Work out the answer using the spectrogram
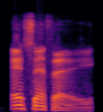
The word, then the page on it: SFA: British English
